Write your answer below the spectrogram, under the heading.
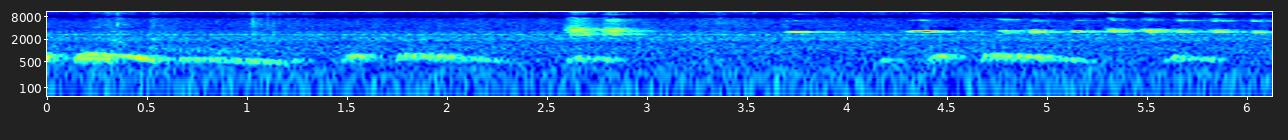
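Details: Caged spotted dove with a blue-based cage cooing in low, falling two- and three-note phrases, while higher thin chirps and whistles from other small birds sound in the background.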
